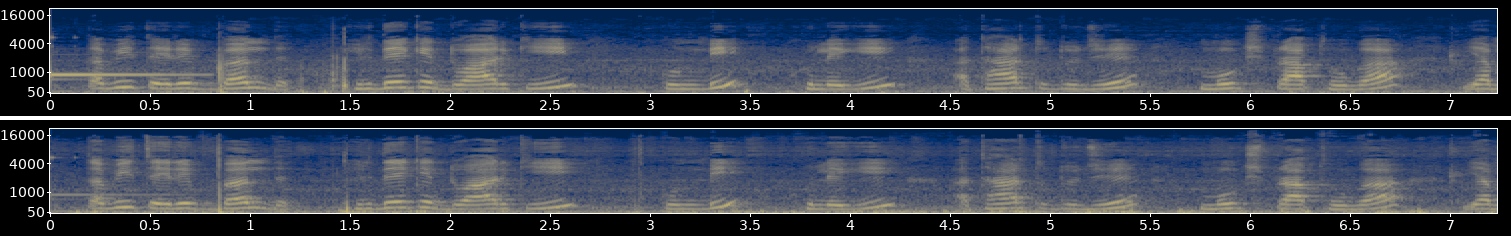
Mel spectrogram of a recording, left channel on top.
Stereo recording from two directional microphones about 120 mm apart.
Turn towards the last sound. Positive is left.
turn(degrees=30)  # may be behind; listen again after turning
